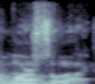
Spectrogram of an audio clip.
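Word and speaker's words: Marsillach: Stars Christina uh Marcelash. Is that how you say it, Darren? Marshall is Yeah, Marcelac.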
